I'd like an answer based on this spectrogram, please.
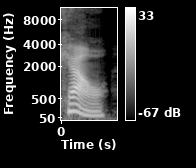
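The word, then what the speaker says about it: เขา: The general term for both he and she sounds like cow as in the animal.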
